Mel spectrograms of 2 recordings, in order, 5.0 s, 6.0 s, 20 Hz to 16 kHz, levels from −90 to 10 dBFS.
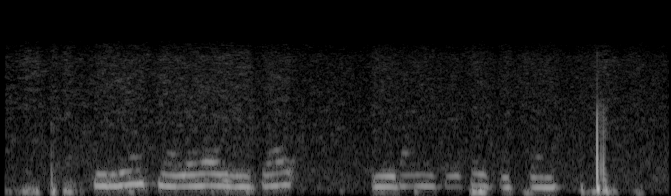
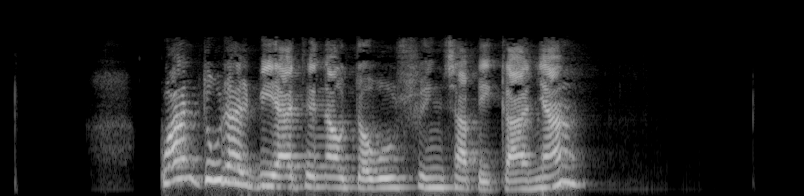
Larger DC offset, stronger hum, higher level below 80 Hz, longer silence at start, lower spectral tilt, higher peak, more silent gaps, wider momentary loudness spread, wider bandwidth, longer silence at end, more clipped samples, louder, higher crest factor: neither; neither; about the same, -58 dBFS vs -62 dBFS; second, 0.05 s vs 1.2 s; first, -8 dB/octave vs -5 dB/octave; second, -6 dBFS vs -2 dBFS; neither; first, 12 LU vs 6 LU; second, 7 kHz vs 7.8 kHz; second, 0.2 s vs 1.65 s; neither; second, -36 LUFS vs -17 LUFS; first, 30 dB vs 18 dB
